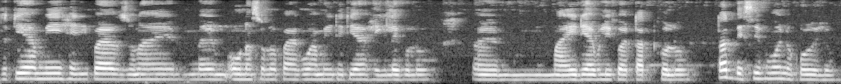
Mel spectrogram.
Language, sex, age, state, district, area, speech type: Assamese, female, 30-45, Assam, Golaghat, urban, spontaneous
